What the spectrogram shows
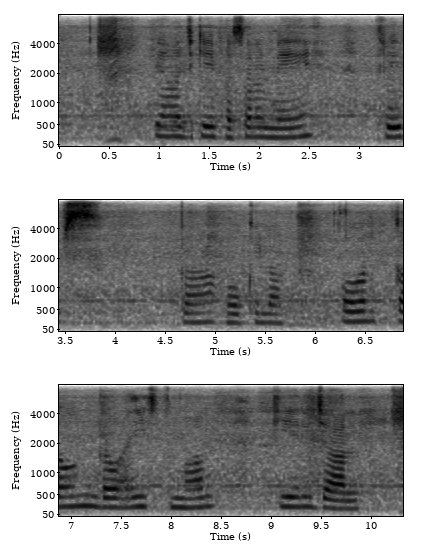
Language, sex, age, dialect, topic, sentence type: Bhojpuri, female, 31-35, Northern, agriculture, question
